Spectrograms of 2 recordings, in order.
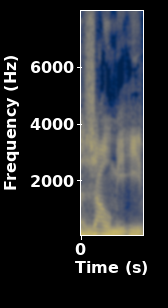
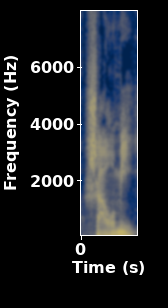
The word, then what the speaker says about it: Xiaomi: tehát ilyen Xiaomi, valahogy így mondják ki, ez baromi nehéz, tehát a nemzetközi standard, amit a cég szeretne, az a Xiaomi, így kell kiejteni.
